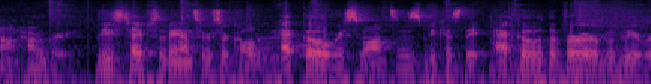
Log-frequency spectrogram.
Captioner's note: echo responses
